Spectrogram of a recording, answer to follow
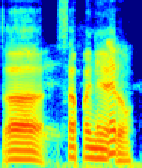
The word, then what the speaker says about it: Samaniego: Samaniego. Samaniego. Yep. Okay. It's not pronounced the way it's spelled.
